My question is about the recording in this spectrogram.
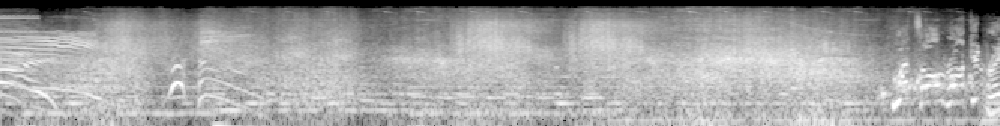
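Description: Cartoon whoosh sound effects of small racers flying past, coming in repeated swells over steady background music, with a few short squeaky cartoon voice chirps.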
